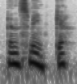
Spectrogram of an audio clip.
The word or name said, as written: en sminke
